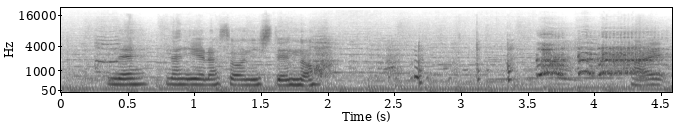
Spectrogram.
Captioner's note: laughs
